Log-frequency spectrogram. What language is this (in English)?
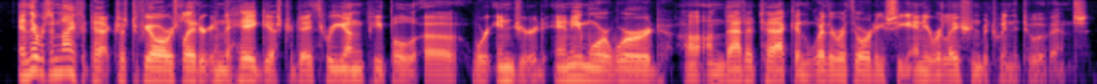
English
